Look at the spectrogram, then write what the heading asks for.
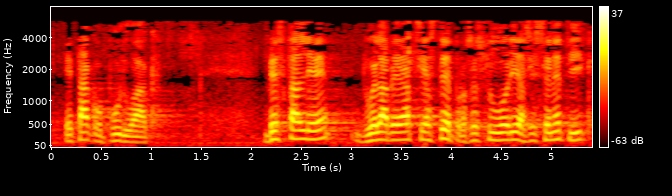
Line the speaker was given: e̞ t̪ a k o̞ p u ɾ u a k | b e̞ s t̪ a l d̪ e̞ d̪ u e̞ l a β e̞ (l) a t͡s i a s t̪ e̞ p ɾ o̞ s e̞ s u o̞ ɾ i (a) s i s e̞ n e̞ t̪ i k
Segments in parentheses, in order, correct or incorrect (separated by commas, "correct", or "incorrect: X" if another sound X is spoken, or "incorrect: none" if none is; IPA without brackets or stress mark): incorrect: none, correct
